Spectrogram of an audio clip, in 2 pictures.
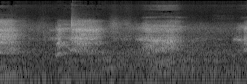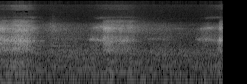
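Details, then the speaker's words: Snoring in a child, a low-pitched nasopharyngeal respiratory noise; adenoid hypertrophy is the most common cause in the pediatric age group. "the most common cause for snoring in pediatric age group is adenoid listen to this snoring"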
